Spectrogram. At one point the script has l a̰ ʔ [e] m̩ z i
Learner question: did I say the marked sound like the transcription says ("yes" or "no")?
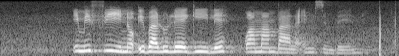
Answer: yes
